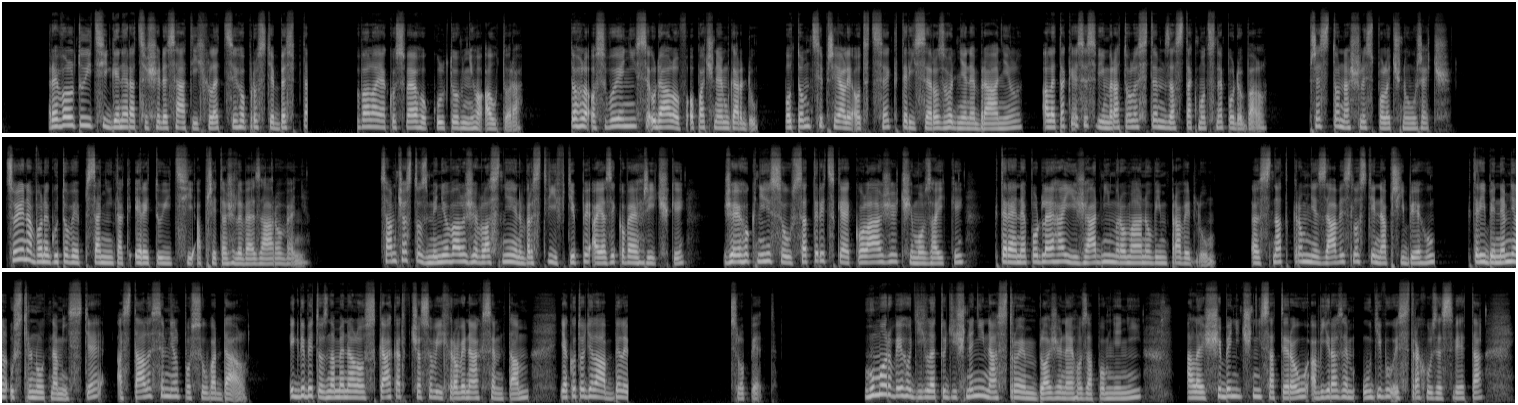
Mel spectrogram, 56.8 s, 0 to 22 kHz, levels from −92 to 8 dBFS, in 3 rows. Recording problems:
audio cutting out; at 4 s for 0.5 s and at 46 s for 1.5 s

